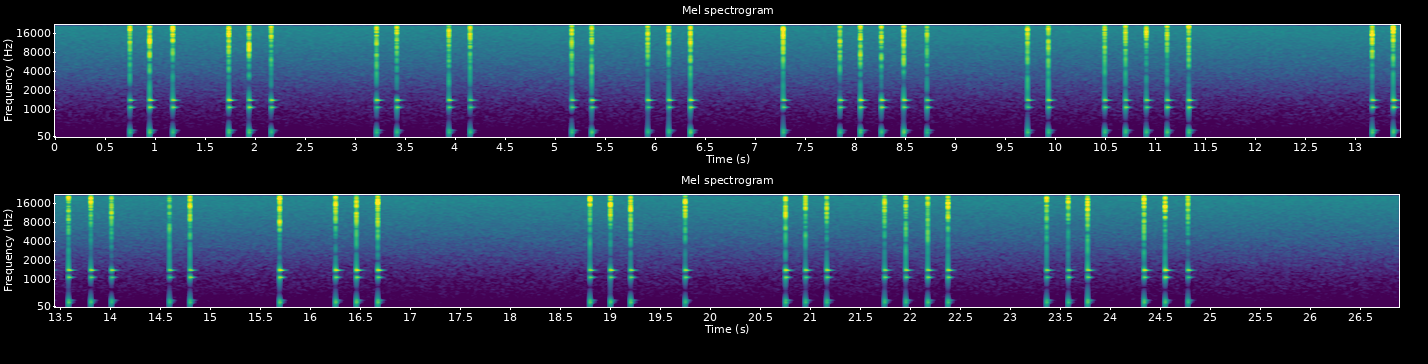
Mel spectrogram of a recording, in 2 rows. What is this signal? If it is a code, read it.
Tap code, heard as knocks on wood, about 5 knocks a second. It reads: NGHEJ WC LON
